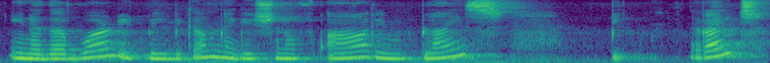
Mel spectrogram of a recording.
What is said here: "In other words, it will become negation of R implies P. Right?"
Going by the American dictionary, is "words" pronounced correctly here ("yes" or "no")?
no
